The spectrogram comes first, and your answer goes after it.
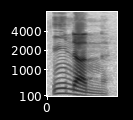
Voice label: "inhanne", patois jura

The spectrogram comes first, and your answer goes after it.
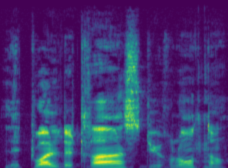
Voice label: "laitoiledetrasse", patois jura

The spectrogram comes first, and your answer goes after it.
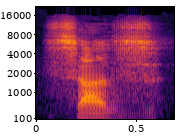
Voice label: "saze", patois jura

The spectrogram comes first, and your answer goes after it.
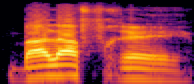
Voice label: "balafraie", patois jura

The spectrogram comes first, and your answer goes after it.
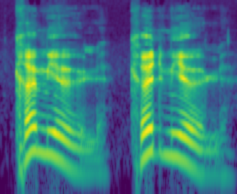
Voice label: "creumieule", patois jura

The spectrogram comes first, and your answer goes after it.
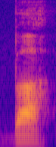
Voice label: "bat", patois jura

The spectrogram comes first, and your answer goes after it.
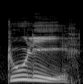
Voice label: "touliere", patois jura

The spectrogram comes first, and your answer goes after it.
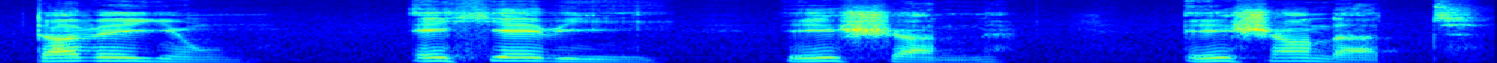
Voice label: "taveyon", patois jura

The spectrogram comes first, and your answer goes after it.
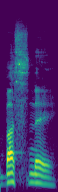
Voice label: "bassenaie", patois jura

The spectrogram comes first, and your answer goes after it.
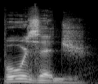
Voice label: "posaidge", patois jura

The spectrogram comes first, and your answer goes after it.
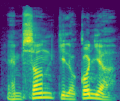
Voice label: "emesannequilocognas", patois jura

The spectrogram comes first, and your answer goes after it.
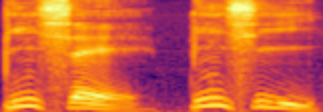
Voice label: "pincaie", patois jura

